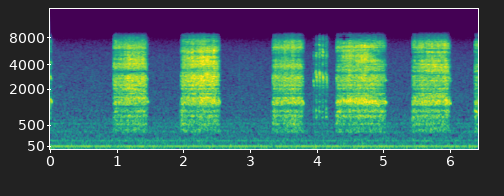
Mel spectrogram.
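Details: Female barn owl calling inside her nest box at Riet Vell Nature Reserve, Spain, shortly before the first egg hatches, as the male lands outside. Six harsh hissing screeches, one broken into a brief stutter.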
